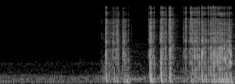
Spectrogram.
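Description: A welding arc crackles and sizzles loudly.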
